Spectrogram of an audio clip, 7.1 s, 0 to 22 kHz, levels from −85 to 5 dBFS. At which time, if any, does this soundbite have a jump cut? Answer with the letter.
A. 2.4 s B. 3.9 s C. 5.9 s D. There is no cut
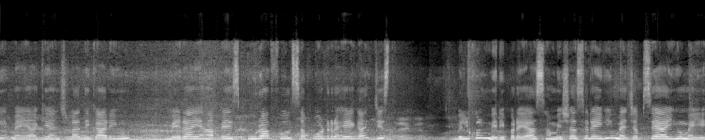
B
